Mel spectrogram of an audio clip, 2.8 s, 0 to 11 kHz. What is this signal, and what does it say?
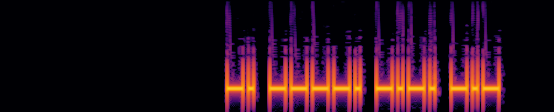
Morse code, heard as a keyed tone, about 44 wpm, 700 Hz. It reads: N9CK
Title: Easy Call Signs Repeated 2x - 45wpm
